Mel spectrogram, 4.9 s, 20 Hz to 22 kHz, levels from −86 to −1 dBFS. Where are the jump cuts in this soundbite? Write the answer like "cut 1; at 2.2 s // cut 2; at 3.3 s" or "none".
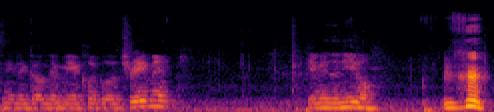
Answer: none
